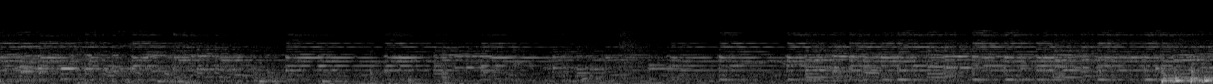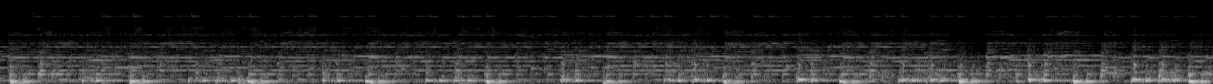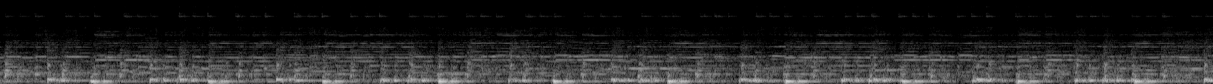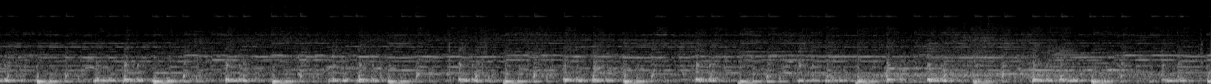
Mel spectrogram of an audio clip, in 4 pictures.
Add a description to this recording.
Distant Berber music band and night atmosphere (dogs on the right). Click on mic at 7m45, Groupe de musique berbère, lointain. Ambiance de nuit (chiens sur la droite). “Click” sur le micro à 7m45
